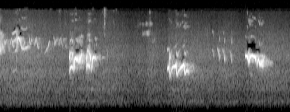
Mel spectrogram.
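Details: Brown thrasher singing a few separate phrases: a thin twittering run, then doubled rich warbled notes, a zigzag slurred phrase, and a brief downslurred ending.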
